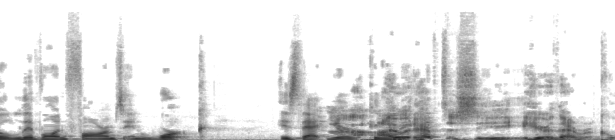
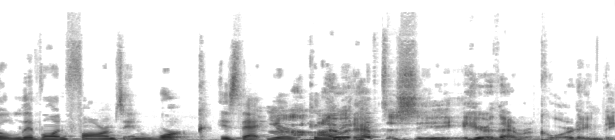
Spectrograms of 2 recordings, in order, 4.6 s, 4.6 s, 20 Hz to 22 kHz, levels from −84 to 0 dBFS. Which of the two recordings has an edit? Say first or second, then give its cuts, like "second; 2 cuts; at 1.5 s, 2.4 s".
second; 1 cut; at 1.5 s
